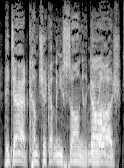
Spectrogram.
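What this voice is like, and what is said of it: Imitates a young daughter's voice. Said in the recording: “yeah, do that voice ... She wouldn't say song like that.”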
